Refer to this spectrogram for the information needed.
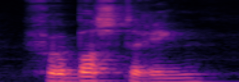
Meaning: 1. deterioration, degeneration 2. bastardization
- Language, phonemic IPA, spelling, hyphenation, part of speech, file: Dutch, /vərˈbɑstərɪŋ/, verbastering, ver‧bas‧te‧ring, noun, Nl-verbastering.ogg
